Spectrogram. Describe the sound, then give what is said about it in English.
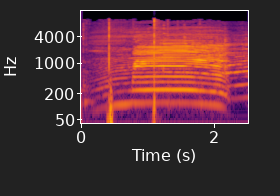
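A cow lets out a long, loud, drawn-out moo as someone tries to shoo it along, its low voice holding steady for about two seconds, with a couple of sharp knocks near the start. “Get, cow. Go on now, get.”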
